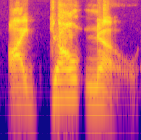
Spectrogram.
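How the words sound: It is said outwardly, addressed to another person. The speaker is answering the person who asked. "and then to the other"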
